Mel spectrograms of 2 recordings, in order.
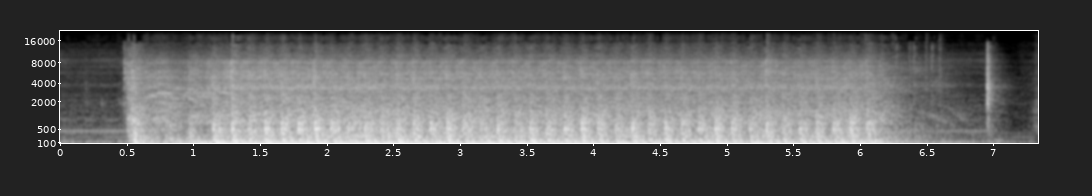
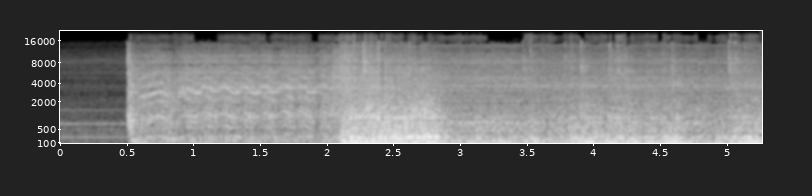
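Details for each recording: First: LS3 engine on first start attempt after regrounding the coils to the heads and fixing a starter wire grounding on the starter; it cranks steadily, about four per second for five seconds, without catching, with no power to the coils or fuel rail and no spark. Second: Freshly installed LS3 V8, first ever start with oil but no transmission fluid, after fixing one wire: fires right up, one quick rev blip, loud steady idle, killed right away; normal start.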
